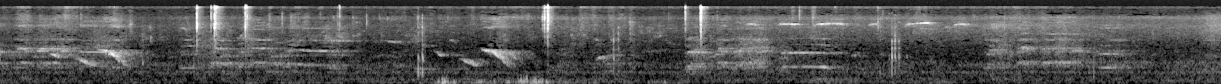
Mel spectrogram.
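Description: Faint bird calls, repeated pitched falling calls, loudest near the start and about four seconds in, with a few faint clicks.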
